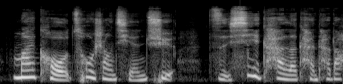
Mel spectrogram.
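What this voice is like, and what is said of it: Usual voice. Nothing is said of it.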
